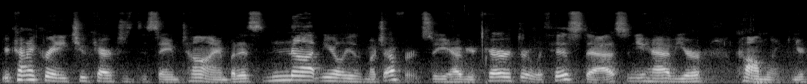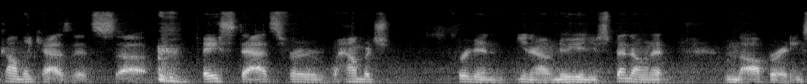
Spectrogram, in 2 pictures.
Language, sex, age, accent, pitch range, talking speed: English, male, 20-39, American, 115-150 Hz, 180 wpm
